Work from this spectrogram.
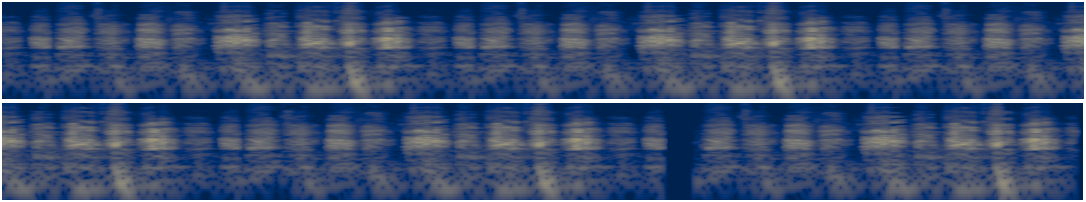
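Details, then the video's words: Siberian Husky eating while it pants. Fast, airy breaths come in even clusters, broken by one brief silent gap late in the recording, and otherwise continuous. "Siberian Husky, 댕댕이 소리, 개짖는 소리"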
